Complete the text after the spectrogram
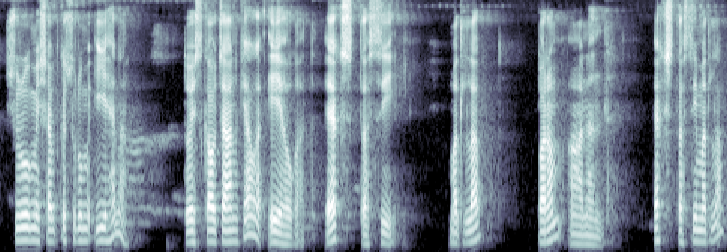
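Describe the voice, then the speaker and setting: धीमे बोलने वाले हिंदी लहजे के शिक्षक. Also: male voice, mid-range voice, creaky. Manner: repeats each point, asks and answers his own questions. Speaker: teacher. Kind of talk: classroom-style explanation.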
